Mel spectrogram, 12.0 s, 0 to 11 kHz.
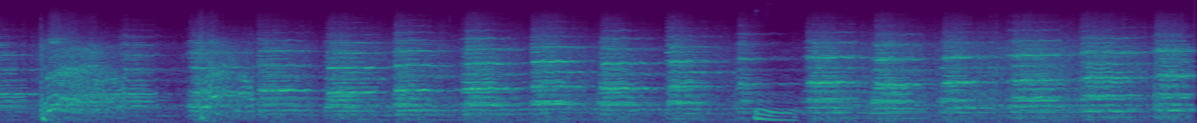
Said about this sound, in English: If you go to 44:45, you'll hear this clip of music. Name that tune.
